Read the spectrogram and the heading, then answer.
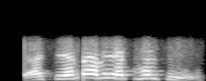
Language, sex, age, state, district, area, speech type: Maithili, female, 45-60, Bihar, Muzaffarpur, rural, conversation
